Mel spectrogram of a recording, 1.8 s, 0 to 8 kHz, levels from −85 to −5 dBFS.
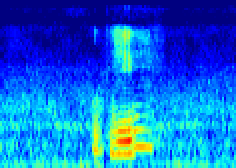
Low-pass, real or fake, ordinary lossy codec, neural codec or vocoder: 7.2 kHz; fake; none; codec, 24 kHz, 0.9 kbps, WavTokenizer, small release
